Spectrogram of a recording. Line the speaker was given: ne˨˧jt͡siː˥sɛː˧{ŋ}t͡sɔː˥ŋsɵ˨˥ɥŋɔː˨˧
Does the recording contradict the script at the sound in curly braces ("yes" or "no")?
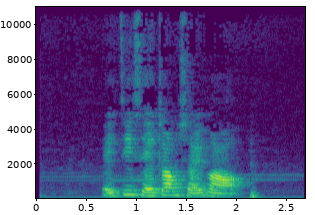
yes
